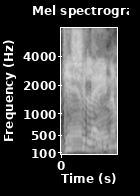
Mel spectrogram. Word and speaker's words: Ghislaine: Ghislaine, I'm going to go Lane.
